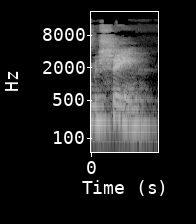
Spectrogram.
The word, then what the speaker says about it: machine: FF o n the next word is a machine same machine a tractor is a machine that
